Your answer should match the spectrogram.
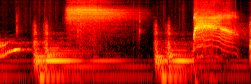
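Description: A cat meows repeatedly, loud drawn-out yowls with strong harmonics, three or so calls in quick succession with brief breaths between.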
